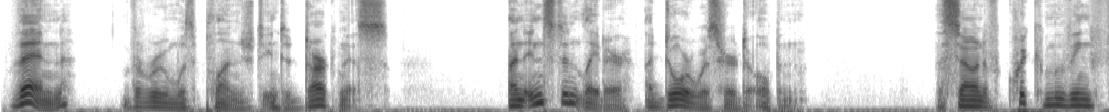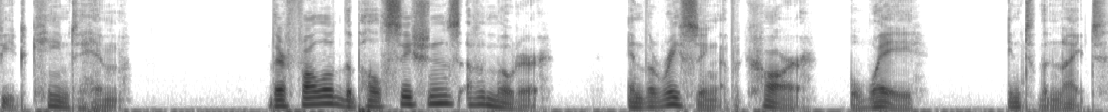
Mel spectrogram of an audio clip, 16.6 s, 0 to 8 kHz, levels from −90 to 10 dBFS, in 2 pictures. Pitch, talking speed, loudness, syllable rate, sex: 100 Hz, 150 wpm, -22 LUFS, 5.0 syllables/s, male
